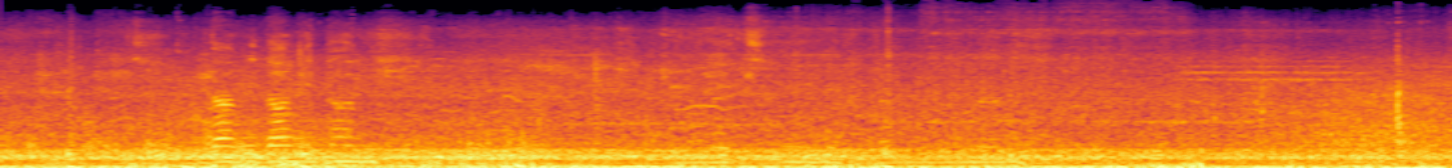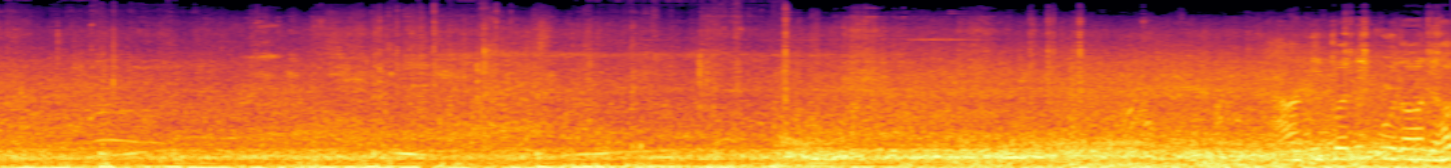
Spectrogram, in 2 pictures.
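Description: Wind rushes steadily past outdoors while riding.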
